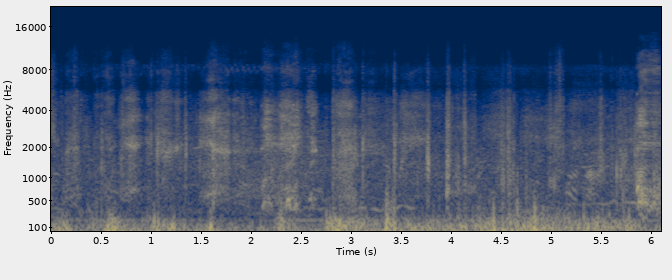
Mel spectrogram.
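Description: Rumble of wind on the microphone and handling noise from a moving handheld camera, with irregular knocks and faint voices in the background.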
